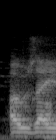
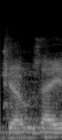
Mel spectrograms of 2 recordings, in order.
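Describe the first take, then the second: First: It is pronounced the Spanish way. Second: It is pronounced the Portuguese way. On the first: "Jose in Spain" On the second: "Jose in Portugal"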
